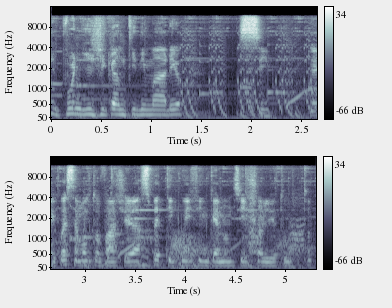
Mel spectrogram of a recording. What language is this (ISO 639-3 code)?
ita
